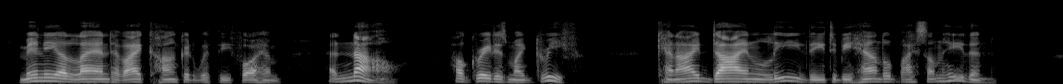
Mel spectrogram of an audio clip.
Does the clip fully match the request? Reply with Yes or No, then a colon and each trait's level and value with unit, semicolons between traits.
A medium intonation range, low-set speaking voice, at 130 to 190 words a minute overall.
Yes: average, 3.8 semitones; low, 120 Hz; average, 165 wpm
